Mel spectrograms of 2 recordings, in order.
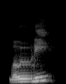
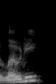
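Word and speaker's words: lody: There's one thing in particular that I think is important, and that is, I believe the pronunciation is Lodi or Lodi, and that is Polish ice cream.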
